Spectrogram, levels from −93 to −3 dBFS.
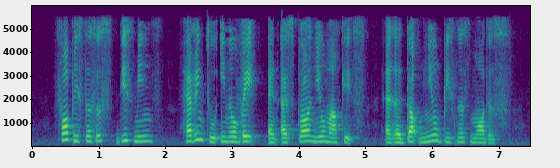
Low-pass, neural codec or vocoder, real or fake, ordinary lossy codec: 5.4 kHz; none; real; AAC, 32 kbps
